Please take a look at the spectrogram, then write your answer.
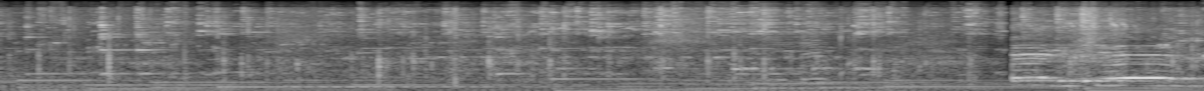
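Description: Horses clip-clop along the mountain trek trail to Tungnath temple, with steady hoof beats mixed with sustained tonal voices or music that grow louder toward the end.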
